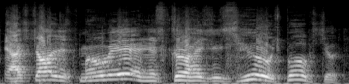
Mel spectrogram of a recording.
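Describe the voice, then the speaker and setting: Man putting on a nerd voice, high-pitched, loud, gushing, excitable young guy. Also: moderate pace.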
